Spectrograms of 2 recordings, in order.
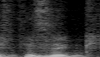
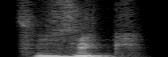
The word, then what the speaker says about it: Physik: Yeah, again here with the Y, that's pronounced like an U, yeah? So don't say physic, yeah? Physik.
